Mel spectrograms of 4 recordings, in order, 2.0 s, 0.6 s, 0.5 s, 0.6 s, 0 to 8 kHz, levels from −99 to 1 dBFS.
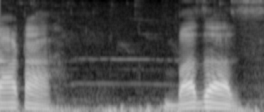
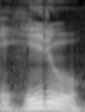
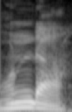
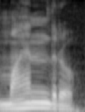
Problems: constant background noise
